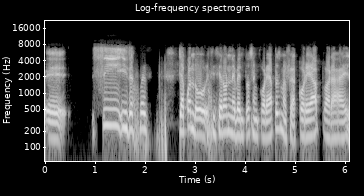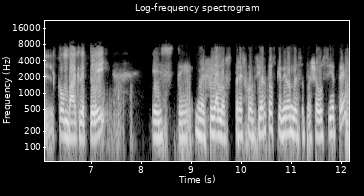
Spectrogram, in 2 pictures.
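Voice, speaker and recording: At a fairly slow pace, a woman speaks in a fairly low pitch with ordinary pitch variation. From Mexico City. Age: 30s. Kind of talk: casual chat. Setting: online group call.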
